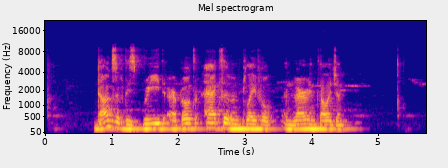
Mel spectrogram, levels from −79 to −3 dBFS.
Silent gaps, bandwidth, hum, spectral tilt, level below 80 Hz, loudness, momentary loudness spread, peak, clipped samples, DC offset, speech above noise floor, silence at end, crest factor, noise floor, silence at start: none; 9.4 kHz; none; -6.5 dB/octave; -52 dBFS; -13 LUFS; 8 LU; 0 dBFS; under 0.1%; under 0.1%; 46 dB; 1.05 s; 12 dB; -58 dBFS; 0.75 s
